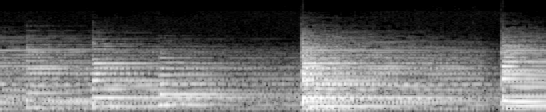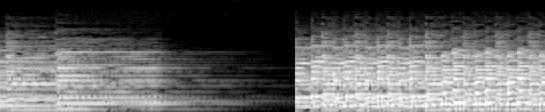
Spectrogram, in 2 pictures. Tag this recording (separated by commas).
Music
